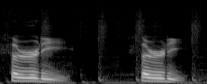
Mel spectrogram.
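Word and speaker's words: thirty: sound in the middle for 30 to 90 we can listen for the D sound in the middle for example 13 30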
